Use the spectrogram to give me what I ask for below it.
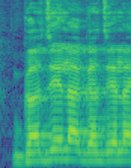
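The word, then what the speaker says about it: Gazella gazella: जो गजेला, गजेला दोस्तों, केवल गजेला नहीं, गजेला, गजेला, ये 2 बार यहाँ पे उच्चारण होता है, ठीक है।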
